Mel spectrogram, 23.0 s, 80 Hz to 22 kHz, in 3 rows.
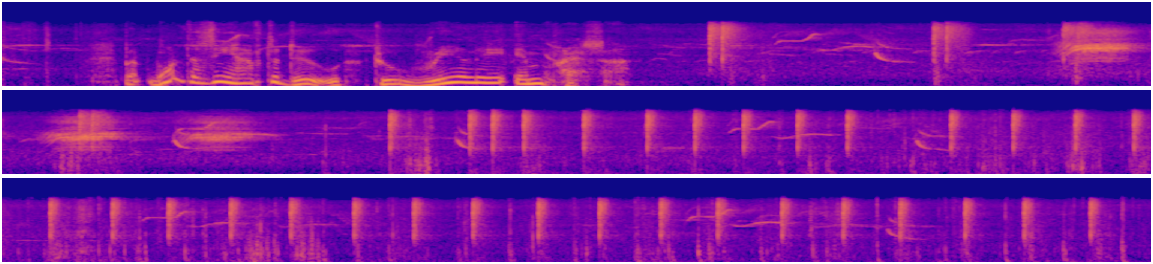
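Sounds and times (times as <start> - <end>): bird gliding chirps: 0.0 - 18.0, 18.8 - 21.9
sharp snapping clicks: 4.6 - 5.1, 6.2 - 7.3, 9.8 - 22.9
bird rasping hisses: 6.2 - 9.5.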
